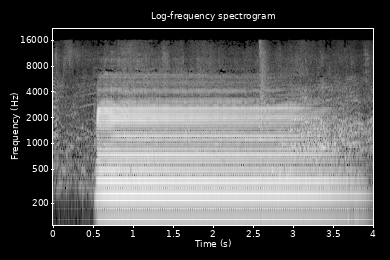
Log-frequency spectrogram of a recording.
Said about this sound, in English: It's the sound it makes. Sorry, the sound. Yeah, when I blow out of the left side, it makes this sound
